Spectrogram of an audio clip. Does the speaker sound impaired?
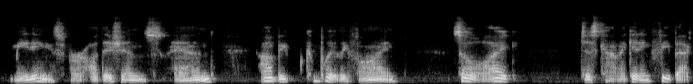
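Yes: mixed spasmodic dysphonia; mixed abductor and adductor type, adult onset, cause unknown, multiple sclerosis ruled out by MRI; several years since onset, speech therapy with Shirley Gerson, Linklater technique, limited benefit, still blocks; strained, cracking, stuck in back of throat, whispery breaks, once lost voice completely.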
